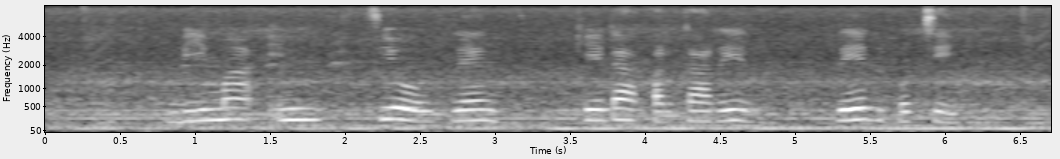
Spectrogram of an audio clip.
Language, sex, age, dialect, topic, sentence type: Magahi, female, 25-30, Northeastern/Surjapuri, banking, question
